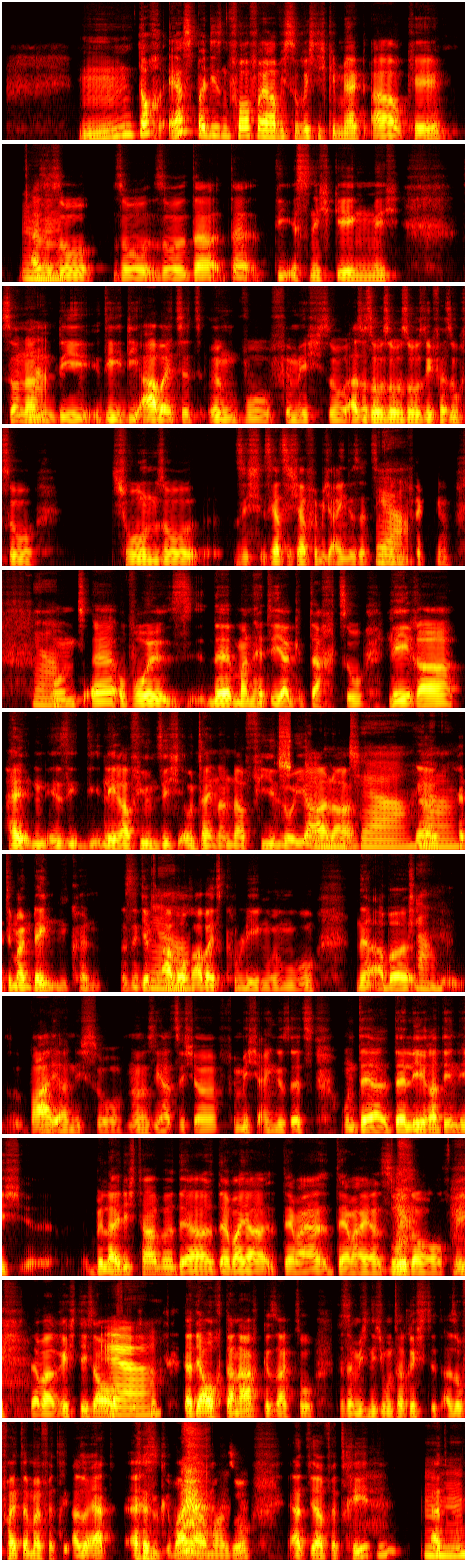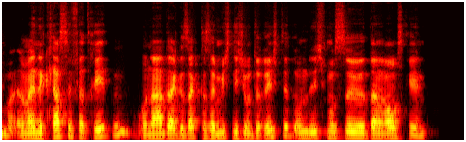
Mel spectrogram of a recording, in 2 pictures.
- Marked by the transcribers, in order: stressed: "mich"; stressed: "so"; chuckle; chuckle; giggle
- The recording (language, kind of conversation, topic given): German, podcast, Was war deine prägendste Begegnung mit einem Lehrer oder Mentor?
